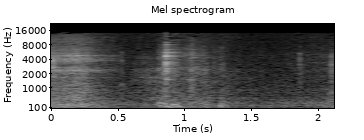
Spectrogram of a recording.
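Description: A quiet room with one faint short click just under a second in, followed by a couple of softer ticks.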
